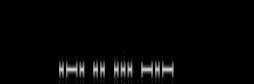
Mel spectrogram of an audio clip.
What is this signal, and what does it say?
Morse code, heard as a keyed tone, about 36 wpm, 700 Hz. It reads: RISK
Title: Sentences from Top 600 Words - New Word Drill - 35wpm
